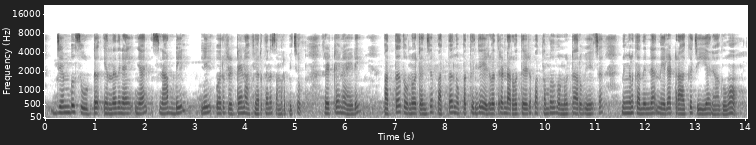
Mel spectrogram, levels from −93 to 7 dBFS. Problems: none marked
